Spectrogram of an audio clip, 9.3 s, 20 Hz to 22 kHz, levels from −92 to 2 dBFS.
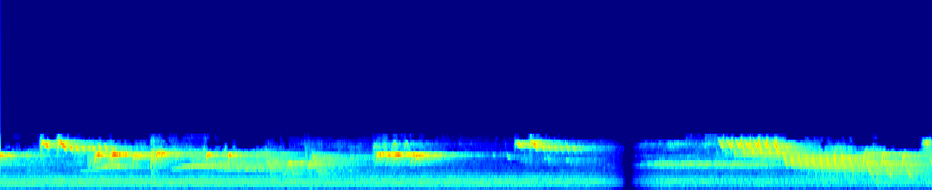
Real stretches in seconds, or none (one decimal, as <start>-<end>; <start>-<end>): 0.0-5.4; 6.4-8.6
